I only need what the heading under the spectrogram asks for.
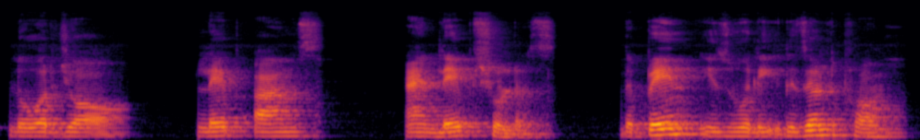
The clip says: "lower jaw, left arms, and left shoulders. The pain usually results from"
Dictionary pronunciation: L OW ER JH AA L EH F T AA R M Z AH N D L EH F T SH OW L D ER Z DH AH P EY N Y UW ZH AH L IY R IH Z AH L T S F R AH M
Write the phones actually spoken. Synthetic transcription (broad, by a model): L OW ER JH AA L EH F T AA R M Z AH N D L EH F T SH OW L D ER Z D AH P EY N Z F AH L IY R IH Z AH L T F R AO M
